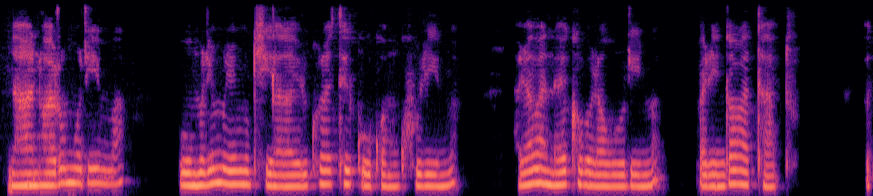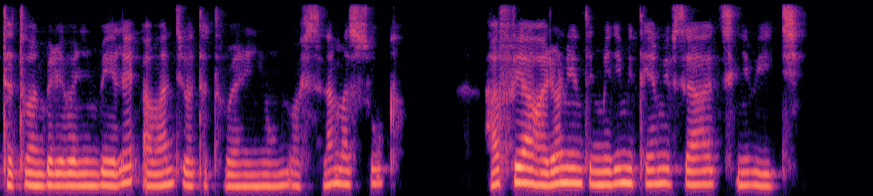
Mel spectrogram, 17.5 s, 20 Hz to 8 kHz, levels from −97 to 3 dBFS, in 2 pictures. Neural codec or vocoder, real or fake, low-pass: codec, 16 kHz in and 24 kHz out, 2.2 kbps, FireRedTTS-2 codec; fake; 7.2 kHz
